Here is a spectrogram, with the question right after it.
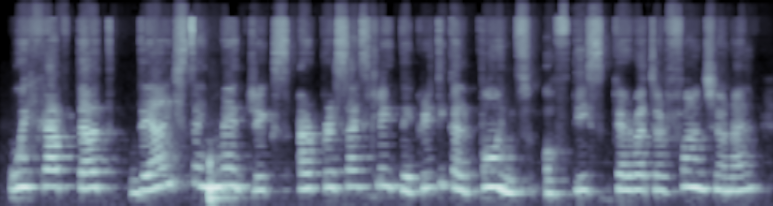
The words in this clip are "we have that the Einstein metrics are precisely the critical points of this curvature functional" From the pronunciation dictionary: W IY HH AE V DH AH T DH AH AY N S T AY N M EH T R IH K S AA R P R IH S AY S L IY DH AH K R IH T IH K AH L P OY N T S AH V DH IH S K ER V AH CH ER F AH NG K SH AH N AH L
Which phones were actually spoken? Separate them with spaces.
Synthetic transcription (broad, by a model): W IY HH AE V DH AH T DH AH AY N S T AY N M EH T R IH K S AA R P R IH S AY S L IY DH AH K R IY T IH K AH L P OY N T S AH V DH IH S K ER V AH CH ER F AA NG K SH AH N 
